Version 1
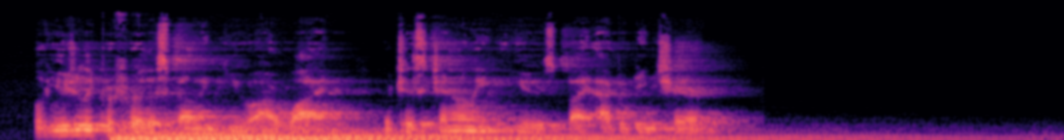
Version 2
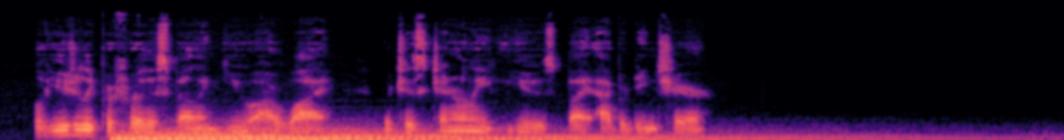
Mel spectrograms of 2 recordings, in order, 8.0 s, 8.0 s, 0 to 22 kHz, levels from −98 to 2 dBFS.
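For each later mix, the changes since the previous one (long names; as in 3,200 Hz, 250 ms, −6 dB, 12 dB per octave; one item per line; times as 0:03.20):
reverb: off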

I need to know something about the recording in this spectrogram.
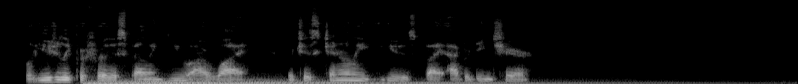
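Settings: background −5.5 dB
master: add bass and treble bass +1 dB, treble −11 dB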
